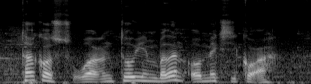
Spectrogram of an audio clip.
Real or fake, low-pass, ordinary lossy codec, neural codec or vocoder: real; none; none; none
